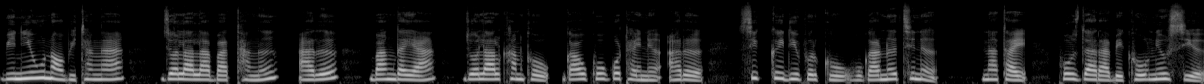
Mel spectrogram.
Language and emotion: Bodo, neutral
